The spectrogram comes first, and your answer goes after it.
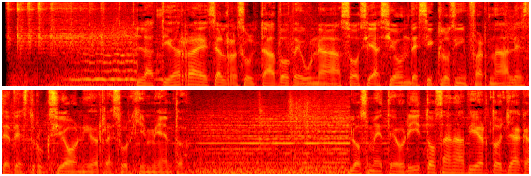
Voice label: spanish voice over male documentary

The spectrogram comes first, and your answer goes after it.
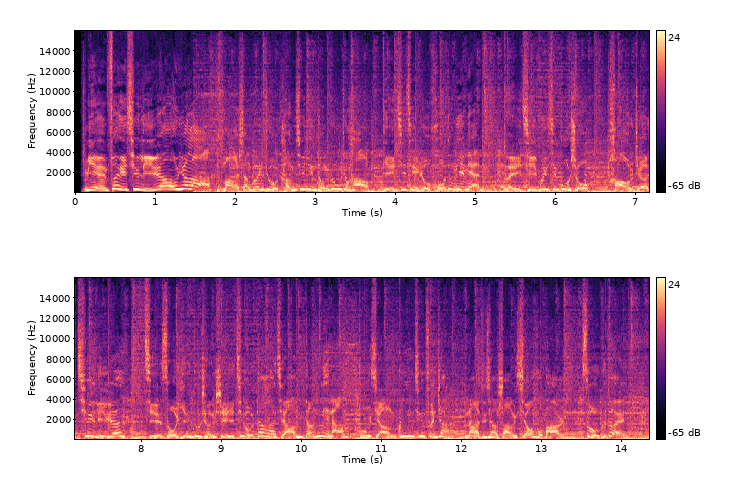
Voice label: chinese voice over male commercial

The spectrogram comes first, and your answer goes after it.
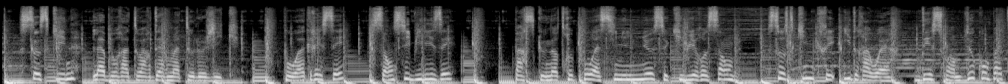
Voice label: french voice over female commercial

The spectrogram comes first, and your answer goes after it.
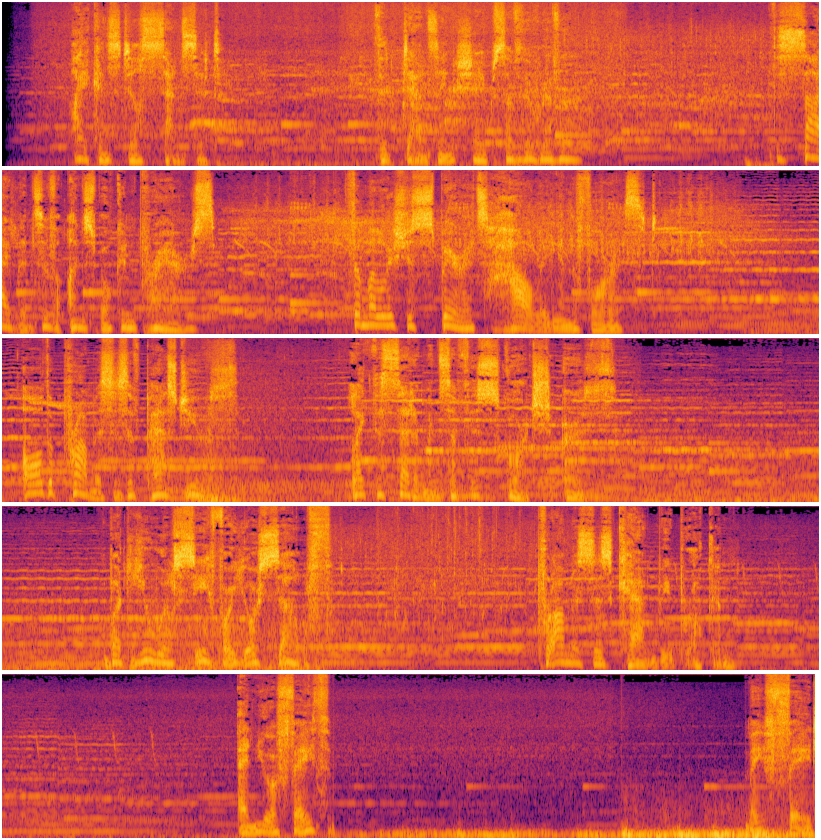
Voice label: english british voice over female narrator

